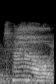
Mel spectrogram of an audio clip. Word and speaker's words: tau: called the towel so tau is equal to 2 pi tau is just another Greek letter which i think is actually pronounced tough but it's we would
